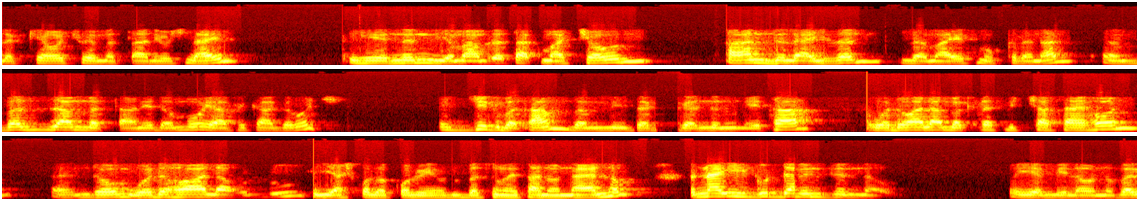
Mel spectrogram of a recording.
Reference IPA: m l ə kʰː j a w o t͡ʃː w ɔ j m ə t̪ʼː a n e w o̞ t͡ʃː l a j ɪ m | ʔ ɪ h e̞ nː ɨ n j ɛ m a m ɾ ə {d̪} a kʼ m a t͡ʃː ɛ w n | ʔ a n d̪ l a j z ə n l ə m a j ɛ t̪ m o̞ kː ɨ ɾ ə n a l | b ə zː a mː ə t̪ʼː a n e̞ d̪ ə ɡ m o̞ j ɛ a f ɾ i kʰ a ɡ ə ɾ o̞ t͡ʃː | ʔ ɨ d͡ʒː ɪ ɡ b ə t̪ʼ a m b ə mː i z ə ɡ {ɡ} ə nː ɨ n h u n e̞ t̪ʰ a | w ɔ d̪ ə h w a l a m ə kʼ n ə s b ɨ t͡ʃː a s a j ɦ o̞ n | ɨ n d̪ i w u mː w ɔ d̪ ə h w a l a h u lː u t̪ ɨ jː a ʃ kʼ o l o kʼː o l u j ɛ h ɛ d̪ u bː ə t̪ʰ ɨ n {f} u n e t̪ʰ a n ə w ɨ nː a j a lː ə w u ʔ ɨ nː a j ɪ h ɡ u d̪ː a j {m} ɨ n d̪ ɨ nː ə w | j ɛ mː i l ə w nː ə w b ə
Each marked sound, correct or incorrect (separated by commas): incorrect, correct, incorrect, correct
